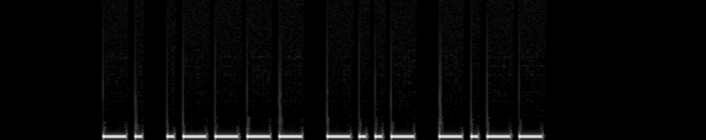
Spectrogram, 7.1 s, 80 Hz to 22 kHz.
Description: Morse code, heard as a keyed tone, about 15 wpm, 700 Hz. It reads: N1XY
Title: USA Call Signs - 4 Characters - Repeated 3x - 15wpm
